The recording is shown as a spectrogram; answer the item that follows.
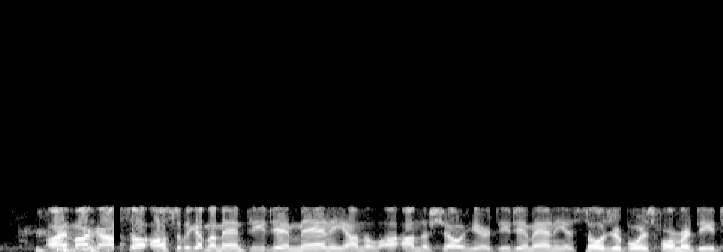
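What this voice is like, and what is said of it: Usual voice. Nothing is said of it.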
